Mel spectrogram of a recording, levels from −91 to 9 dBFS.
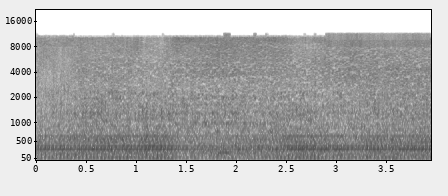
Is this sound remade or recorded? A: recorded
